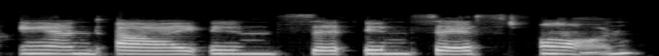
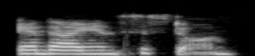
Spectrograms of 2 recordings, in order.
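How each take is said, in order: First: The words are said separately, without linking. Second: The words run together like one word. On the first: The speaker calls it wrong. "It's not" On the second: The speaker calls it right. "it's just one word"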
